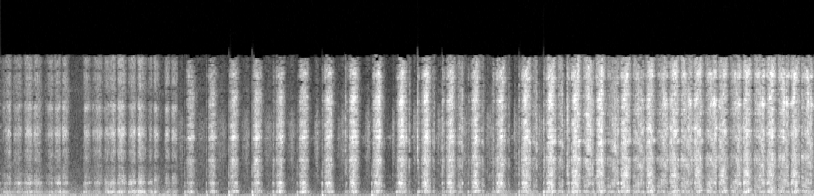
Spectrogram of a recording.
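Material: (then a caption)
Paper. A graphite pencil shades the face of a flat white paper page in a spiral sketchbook with scratchy rubbing strokes. The steady back-and-forth strokes come about two per second as bright, hissy rasps with almost no low end, building slightly louder toward the end.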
